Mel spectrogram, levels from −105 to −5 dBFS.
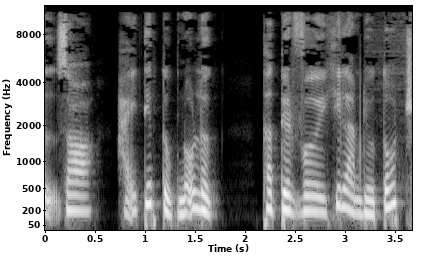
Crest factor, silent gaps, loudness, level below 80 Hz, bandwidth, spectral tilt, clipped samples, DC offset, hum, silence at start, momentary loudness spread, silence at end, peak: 18 dB; none; -19 LUFS; -48 dBFS; 11.5 kHz; -5.5 dB/octave; under 0.1%; under 0.1%; none; 0 s; 8 LU; 0 s; -2 dBFS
